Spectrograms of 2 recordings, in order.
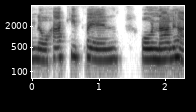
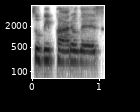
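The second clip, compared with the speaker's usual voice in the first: ordinary delivery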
